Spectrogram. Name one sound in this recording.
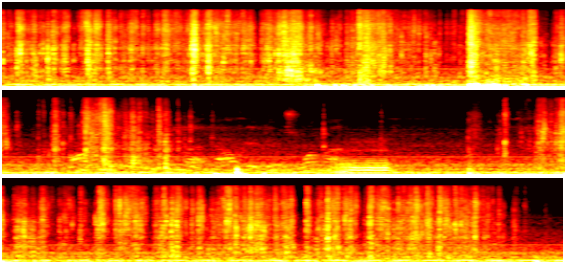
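Plastic wrappers crinkle and rustle as they are torn open.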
